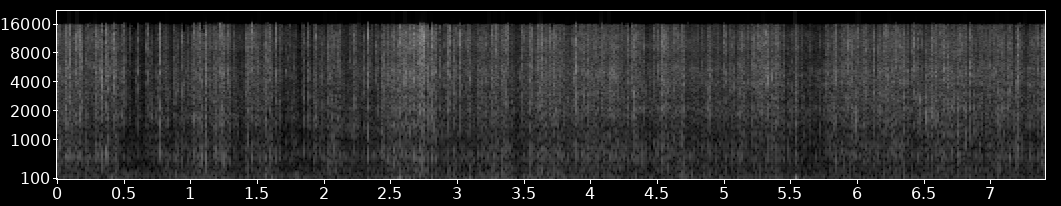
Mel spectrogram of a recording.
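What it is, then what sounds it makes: Plastic bag. A thin, empty white plastic pharmacy bag is crumpled and rubbed with fingertips and long nails. It makes a continuous, dense, bright crinkling with sharp crackles and almost no low end, the texture centred around 2 kHz. The level rises and falls slightly throughout.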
